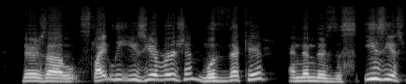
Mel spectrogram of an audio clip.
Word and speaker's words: مُدَّكِر: But then there's, even the dhal is hard to pronounce because you have to stick your tongue out. So what's the easiest version of it? Muddakir. Muddakir. So the dhal becomes a dal.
